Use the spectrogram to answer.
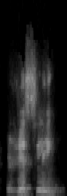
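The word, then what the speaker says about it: wrestling: রেসলিং এর ক্ষেত্রে আমরা এখানেও ডাব্লিউ টা বাদ দিয়ে দিব এখানে উচ্চারণটা হবে রেসলিং রেসলিং আর ই এস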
